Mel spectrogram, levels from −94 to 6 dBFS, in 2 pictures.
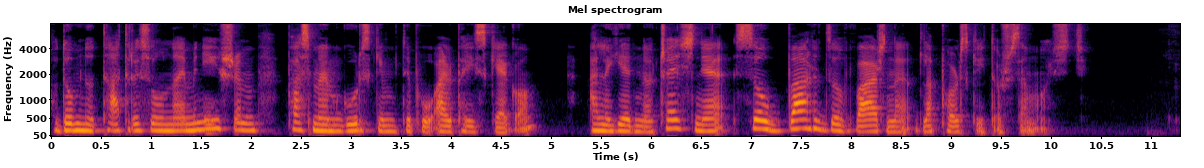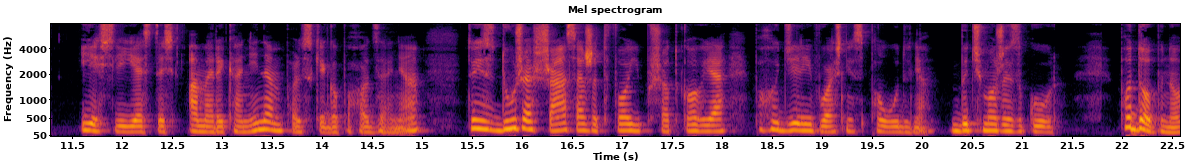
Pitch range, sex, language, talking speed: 150-190 Hz, female, Polish, 100 wpm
